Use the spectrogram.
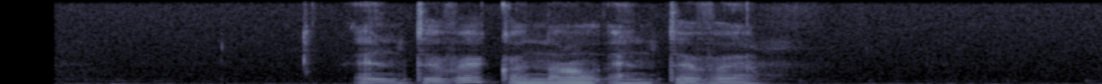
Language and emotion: Russian, sad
